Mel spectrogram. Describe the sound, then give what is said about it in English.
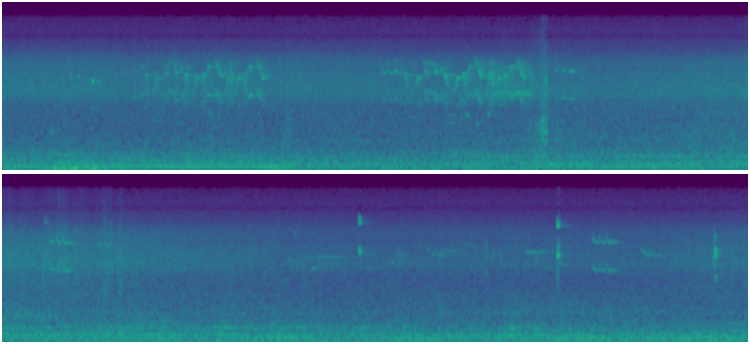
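A few sharp, isolated tick-like chips from a song sparrow ring out at irregular intervals over a steady hiss of outdoor background noise, brief. “So that call there, that call, right, that's a song sparrow.”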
